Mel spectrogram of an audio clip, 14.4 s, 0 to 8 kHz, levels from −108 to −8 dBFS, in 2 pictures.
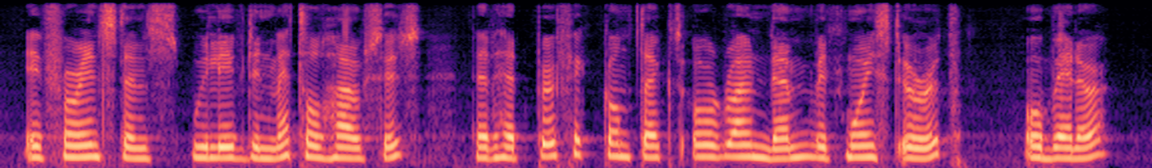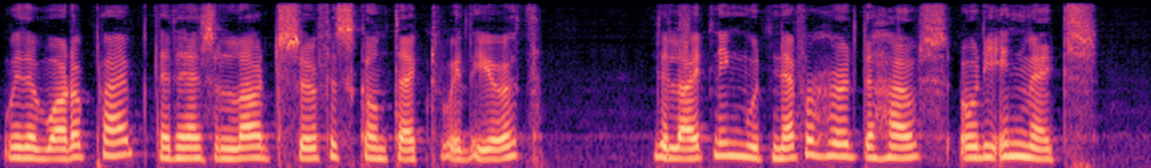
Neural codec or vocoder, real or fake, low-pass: codec, 16 kHz, 16 kbps, FreqCodec, larger model; fake; 7.2 kHz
